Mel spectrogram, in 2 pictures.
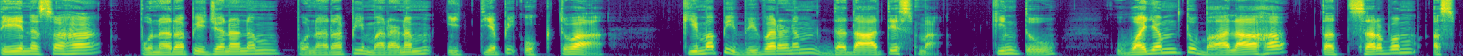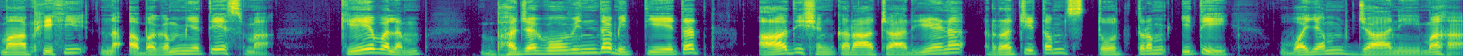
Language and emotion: Sanskrit, neutral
